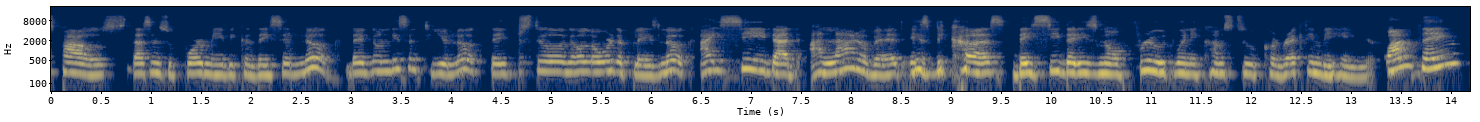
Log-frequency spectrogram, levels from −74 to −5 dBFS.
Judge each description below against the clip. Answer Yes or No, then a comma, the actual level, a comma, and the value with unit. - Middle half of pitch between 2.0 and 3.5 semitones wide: Yes, average, 3.1 semitones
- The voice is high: Yes, high, 210 Hz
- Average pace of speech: Yes, average, 185 wpm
